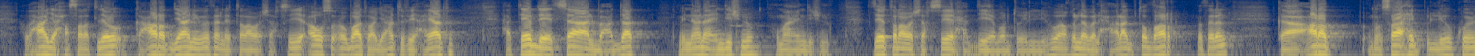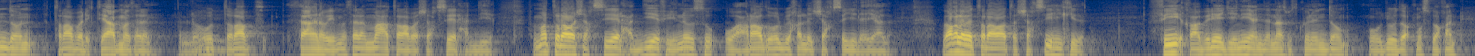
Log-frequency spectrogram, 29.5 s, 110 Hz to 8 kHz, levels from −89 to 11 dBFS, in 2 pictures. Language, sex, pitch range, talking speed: Arabic, male, 90-110 Hz, 160 wpm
